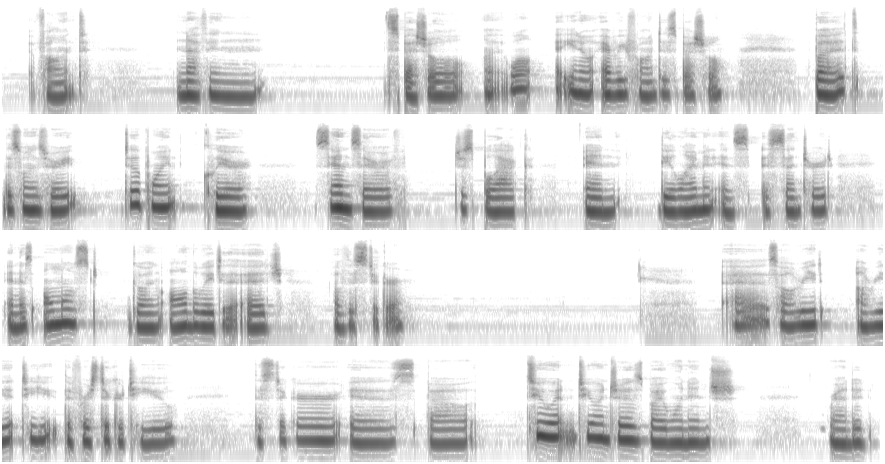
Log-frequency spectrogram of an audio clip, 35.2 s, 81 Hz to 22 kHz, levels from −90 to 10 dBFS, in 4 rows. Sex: female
